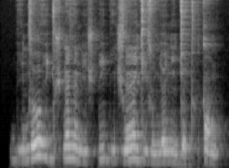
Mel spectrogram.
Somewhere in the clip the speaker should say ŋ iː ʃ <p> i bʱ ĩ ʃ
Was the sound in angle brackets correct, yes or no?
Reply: yes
